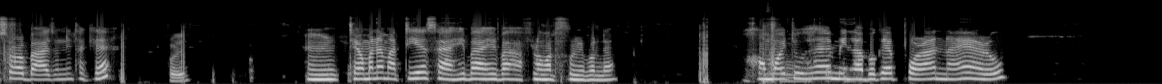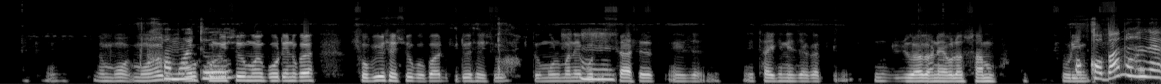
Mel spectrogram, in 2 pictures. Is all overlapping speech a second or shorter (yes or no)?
yes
